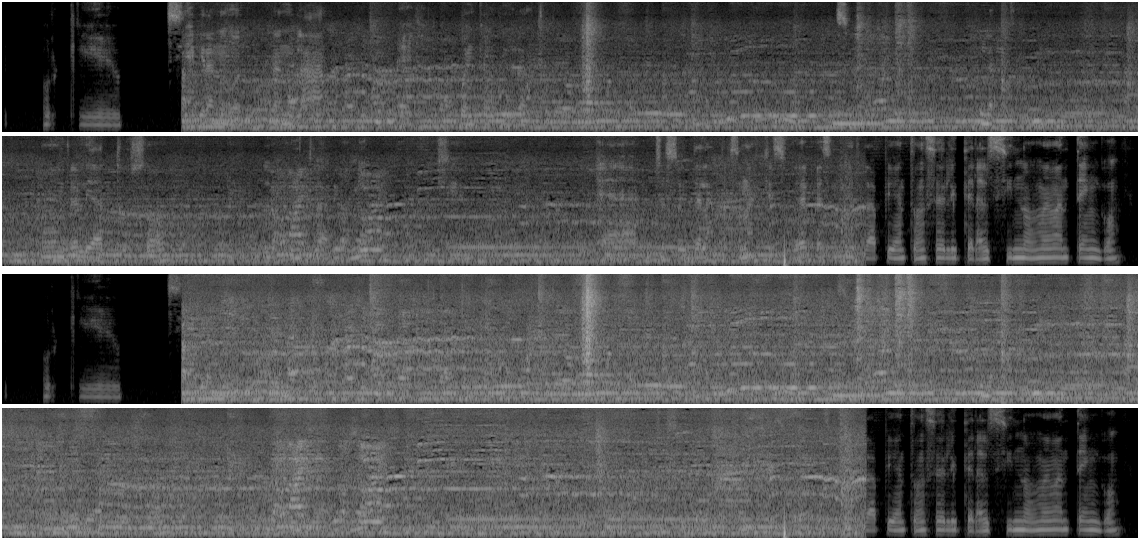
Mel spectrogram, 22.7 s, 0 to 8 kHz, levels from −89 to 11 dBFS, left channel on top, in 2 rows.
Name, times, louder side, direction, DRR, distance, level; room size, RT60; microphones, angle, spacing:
voice 1, 0.4-1.2 1.6-3.3 3.9-4.2 4.6-5.5 8.3-8.5 9.7-9.9 11.2-13.2 14.0-15.1 15.4-16.1 16.5-16.7 17.3-22.5, left 4 dB, 30° left, 1.4 m, -40 dB
sound 1, 1.8-20.0, right 8 dB, 50° right, 0.3 m, -32 dB
voice 2, 6.9-8.0 8.3-8.8 9.7-10.5, right 1 dB, 25° right, 1.8 m, -41 dB
sound 2, 8.7-17.5, right 14 dB, 80° right, 6.7 m, -56 dB
sound 3, 9.5-20.5, left 13 dB, 65° left, 7.9 m, -62 dB
open air
head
